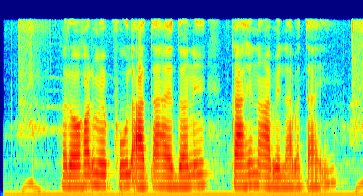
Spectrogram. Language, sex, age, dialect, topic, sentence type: Magahi, female, 18-24, Western, agriculture, question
